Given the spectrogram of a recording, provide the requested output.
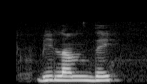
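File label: "bɩlemde", Mooré; naked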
